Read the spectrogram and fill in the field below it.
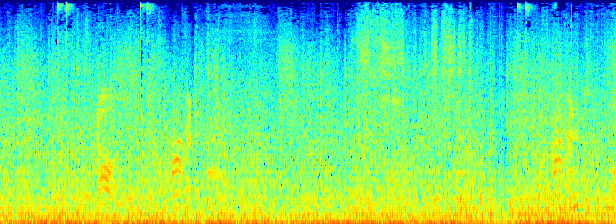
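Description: Red Alert battle as units attack enemy defense turrets, with dense, continuous rattling gunfire and rumbling blasts at a steady loud level, overlaid by shouted voices.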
